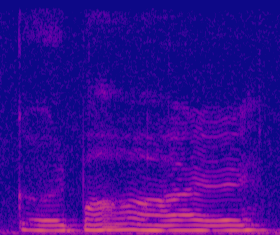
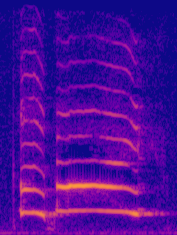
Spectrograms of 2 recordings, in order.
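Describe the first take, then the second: First: It is said in a very low voice. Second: It is said in a very high voice.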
